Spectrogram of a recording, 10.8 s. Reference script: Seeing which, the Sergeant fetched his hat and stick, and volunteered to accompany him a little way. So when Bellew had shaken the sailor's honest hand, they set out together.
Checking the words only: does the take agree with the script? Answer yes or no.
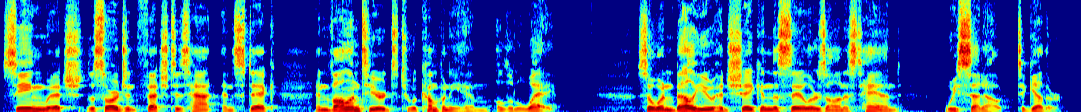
no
